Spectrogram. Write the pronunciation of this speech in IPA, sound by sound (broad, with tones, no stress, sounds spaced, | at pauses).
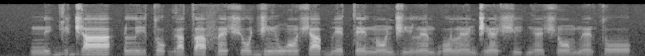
n i˧ ɡ i˦ d͡ʒ a˦ | l i˦ t o˦˨ ɡ a˨˦ t a˧ f ɛ̃˦ ʃ o˦ d͡ʒ ĩ˦ w ɔ̃˦ ʃ a˦ b e˦ t e˦˨ n ɔ̃˧ d͡ʒ i˨ l ɛ̃˨˦ b o˦˨ l ɛ̃˨ d͡ʒ ɛ̃˧ ʃ i˨ ɡ ɛ̃˨ ʃ ɔ̃˧ b ɛ̃˨ t o˧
